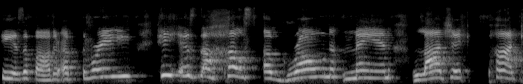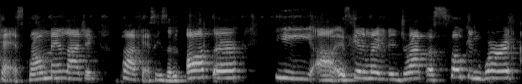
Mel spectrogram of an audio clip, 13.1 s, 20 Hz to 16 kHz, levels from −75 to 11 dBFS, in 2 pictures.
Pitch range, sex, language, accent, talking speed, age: 270-340 Hz, female, English, American, 145 wpm, 30-49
